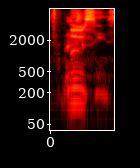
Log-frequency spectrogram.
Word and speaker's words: Buc-ee's: So Boosie's. Those of... Is it Boosie's? Boosie's. Yeah, say it like that.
